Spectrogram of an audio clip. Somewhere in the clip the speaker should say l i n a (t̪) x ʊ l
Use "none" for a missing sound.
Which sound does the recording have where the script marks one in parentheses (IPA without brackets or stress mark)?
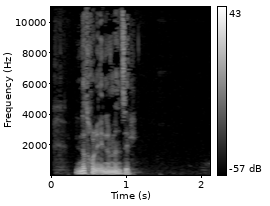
d̪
